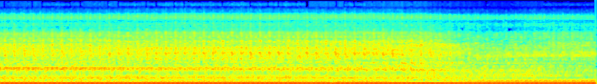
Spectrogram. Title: Rod knock or pushrod slap ..?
